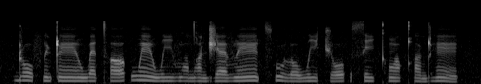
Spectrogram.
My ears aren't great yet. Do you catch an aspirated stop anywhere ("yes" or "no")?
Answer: yes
